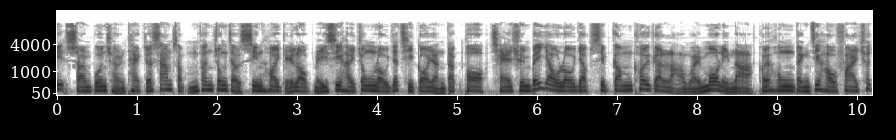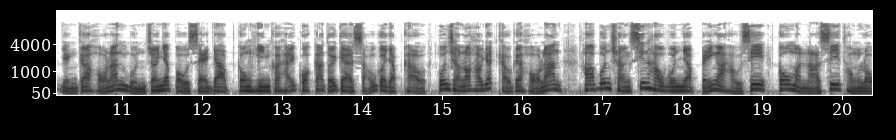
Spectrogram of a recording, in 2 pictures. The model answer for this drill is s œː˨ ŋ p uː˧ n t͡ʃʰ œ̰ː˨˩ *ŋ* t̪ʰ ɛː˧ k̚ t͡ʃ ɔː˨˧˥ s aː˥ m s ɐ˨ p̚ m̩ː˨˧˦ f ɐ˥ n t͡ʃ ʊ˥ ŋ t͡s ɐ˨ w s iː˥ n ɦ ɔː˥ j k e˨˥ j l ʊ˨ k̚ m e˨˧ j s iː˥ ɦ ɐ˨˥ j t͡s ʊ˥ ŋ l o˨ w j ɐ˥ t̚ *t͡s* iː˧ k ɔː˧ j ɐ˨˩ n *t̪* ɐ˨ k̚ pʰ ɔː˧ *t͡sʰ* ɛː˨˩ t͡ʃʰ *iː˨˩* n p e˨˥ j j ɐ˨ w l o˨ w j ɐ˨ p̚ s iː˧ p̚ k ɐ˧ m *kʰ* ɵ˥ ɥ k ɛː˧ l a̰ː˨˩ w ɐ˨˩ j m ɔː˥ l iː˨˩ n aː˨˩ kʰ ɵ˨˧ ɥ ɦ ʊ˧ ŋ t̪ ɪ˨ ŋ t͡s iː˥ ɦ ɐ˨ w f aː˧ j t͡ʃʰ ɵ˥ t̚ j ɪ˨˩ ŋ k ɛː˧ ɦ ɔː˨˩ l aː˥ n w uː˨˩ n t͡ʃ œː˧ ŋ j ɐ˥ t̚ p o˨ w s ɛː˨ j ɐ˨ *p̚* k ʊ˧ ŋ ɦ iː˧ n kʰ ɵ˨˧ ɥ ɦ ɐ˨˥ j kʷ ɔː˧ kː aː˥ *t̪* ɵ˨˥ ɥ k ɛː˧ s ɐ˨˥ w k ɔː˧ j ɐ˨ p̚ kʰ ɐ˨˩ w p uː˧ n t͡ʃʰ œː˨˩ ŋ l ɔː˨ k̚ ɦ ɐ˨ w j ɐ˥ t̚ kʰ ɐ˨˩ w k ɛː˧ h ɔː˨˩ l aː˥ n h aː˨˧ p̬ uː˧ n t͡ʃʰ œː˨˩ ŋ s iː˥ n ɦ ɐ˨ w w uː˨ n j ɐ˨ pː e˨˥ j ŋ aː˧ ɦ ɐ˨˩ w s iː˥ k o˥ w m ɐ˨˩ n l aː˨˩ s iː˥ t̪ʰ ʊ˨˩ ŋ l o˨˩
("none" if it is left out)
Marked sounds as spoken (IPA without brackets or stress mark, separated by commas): ŋ, t͡sʰ, t̪, t͡sʰ, yː˨˩, kʰ, p̚, t̪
